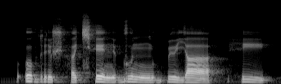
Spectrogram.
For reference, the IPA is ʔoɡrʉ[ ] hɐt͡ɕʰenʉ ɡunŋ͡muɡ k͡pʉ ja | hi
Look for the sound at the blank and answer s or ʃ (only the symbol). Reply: ʃ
